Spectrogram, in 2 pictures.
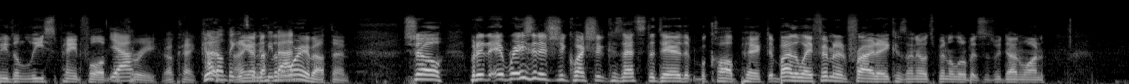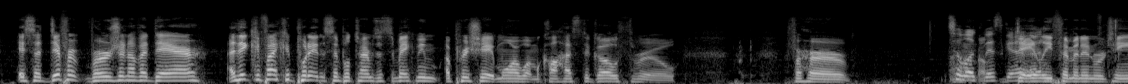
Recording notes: broadcast live from Bear River High School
